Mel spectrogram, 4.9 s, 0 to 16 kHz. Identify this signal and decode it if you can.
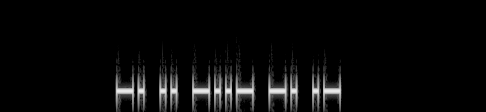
Morse code, heard as a keyed tone, about 22 wpm, 700 Hz. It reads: NIXNA
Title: Code Groups - 5 Letters - 22wpm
